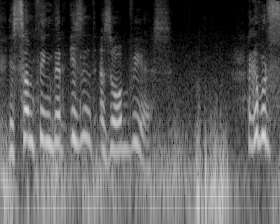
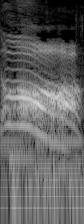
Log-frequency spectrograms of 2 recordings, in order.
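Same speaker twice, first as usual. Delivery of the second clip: high, drawn-out "oh"; dismayed villagers; 6 semitones higher than usual. Acted. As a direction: groan high like a shocked crowd. Villagers see her hit.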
